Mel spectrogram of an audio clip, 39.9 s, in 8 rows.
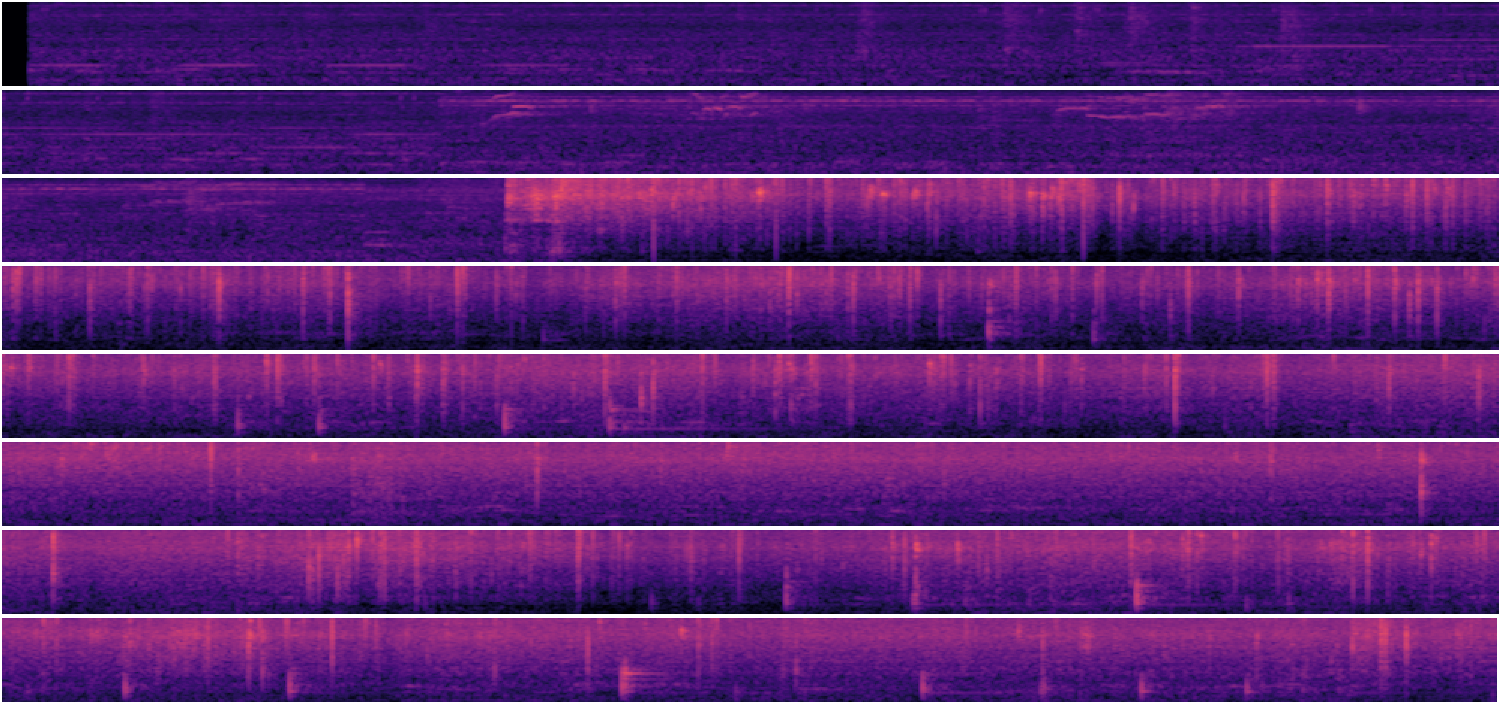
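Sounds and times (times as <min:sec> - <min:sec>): onion frying with crackles: 0:11.7 - 0:39.9
wooden spatula stirring: 0:32.1 - 0:39.9.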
